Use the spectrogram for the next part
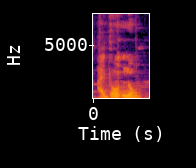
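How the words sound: It sounds rude and uninterested. The speaker may know but will not share the answer. "that means that I'm rude, I'm uninterested"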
